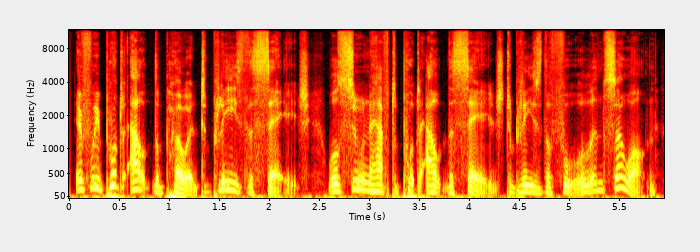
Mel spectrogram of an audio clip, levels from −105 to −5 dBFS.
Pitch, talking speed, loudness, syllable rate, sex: 130 Hz, 250 wpm, -20 LUFS, 4.9 syllables/s, male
